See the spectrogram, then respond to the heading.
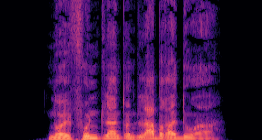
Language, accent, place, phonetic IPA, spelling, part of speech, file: German, Germany, Berlin, [nɔɪ̯ˈfʊntlant ʊnt ˈlabʁadoːɐ̯], Neufundland und Labrador, proper noun, De-Neufundland und Labrador.ogg
- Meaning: Newfoundland and Labrador (a province in eastern Canada)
